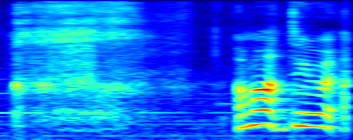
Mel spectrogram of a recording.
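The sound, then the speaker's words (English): A person imitates the snoring of someone asleep in bed: a raspy, breathy inhale followed by a short pause and a louder, voiced, throaty snort on the exhale. “That's snoring noises.”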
